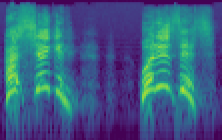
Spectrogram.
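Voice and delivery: high-pitched, bewildered shout, acted out; imitated yell. Preacher acts out Red shaking during the service, alarmed yell. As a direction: cry out as a man overwhelmed by his own trembling. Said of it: "he yells at the top of his lungs".

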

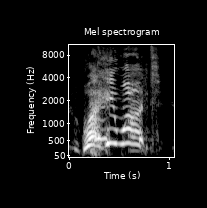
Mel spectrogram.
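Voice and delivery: high, urgent question, acted out; imitated yell. Preacher acts out Red asking Joe about God, urgent yell. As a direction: call it out like a bewildered man demanding answers. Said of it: "he yells at the top of his lungs".

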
